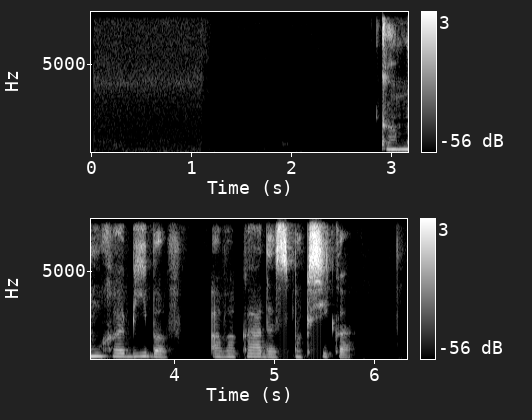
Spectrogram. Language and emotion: Russian, neutral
